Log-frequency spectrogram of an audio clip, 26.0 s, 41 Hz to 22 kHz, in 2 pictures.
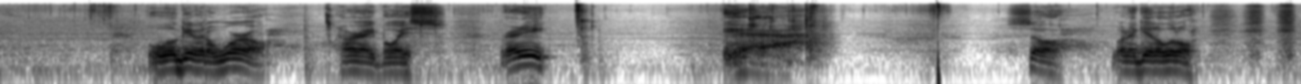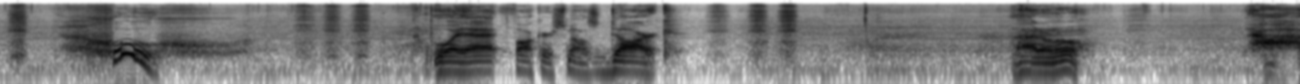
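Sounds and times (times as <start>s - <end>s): bottle cap metallic click: 5.8s - 6.0s
man sniffing: 12.1s - 16.8s, 20.1s - 21.0s.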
